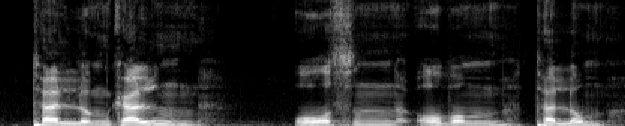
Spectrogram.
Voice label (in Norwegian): "Tøllomkølln", Numedalsmål; Tollumkollen; Særnamn (stadnamn)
